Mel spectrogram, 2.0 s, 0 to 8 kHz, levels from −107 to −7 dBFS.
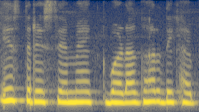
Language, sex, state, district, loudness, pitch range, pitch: Hindi, female, Jharkhand, Garhwa, -12 LUFS, 265-285 Hz, 275 Hz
